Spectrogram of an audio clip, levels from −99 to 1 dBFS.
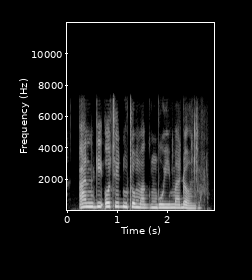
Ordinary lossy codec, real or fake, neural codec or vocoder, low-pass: none; fake; codec, 16 kHz, 6 kbps, DAC; 7.2 kHz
